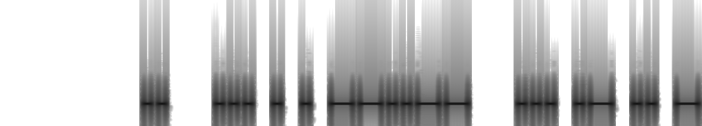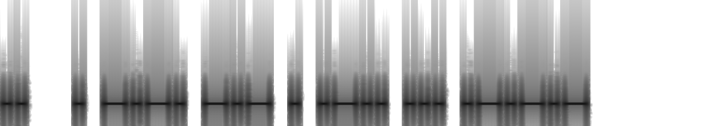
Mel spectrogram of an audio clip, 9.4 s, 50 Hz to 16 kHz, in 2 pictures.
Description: Morse code, heard as a keyed tone, about 25 wpm, 700 Hz. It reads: I SEE, SAID ECKELS.
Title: A Sound Of Thunder 25wpm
